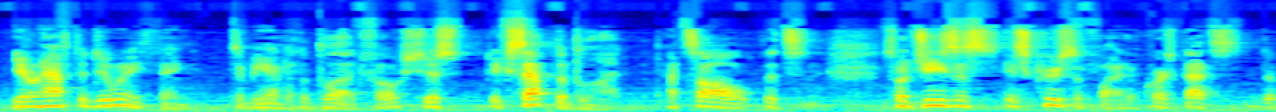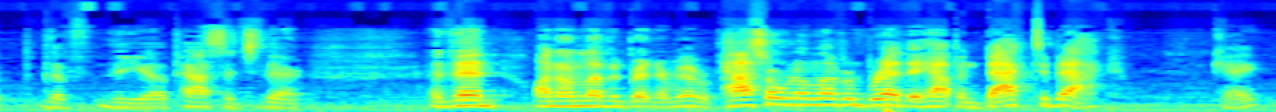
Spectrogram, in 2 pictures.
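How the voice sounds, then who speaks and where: A man preaching a sermon with emphatic delivery, swinging between loud stressed phrases and hushed asides. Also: medium pitch, quick pace, a little hiss or hum. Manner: acts out quotes in a raised voice. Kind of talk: sermon teaching.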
